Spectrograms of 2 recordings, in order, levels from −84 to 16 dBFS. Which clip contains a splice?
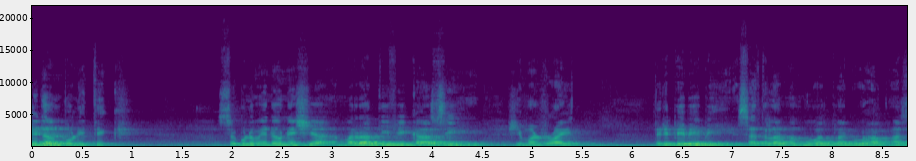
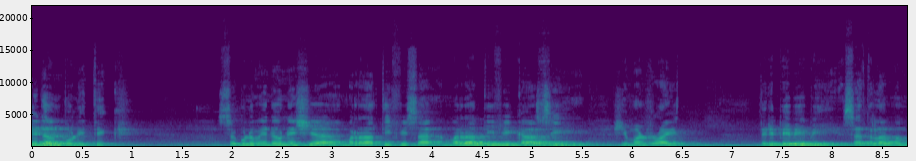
first; 1 cut; at 2.9 s

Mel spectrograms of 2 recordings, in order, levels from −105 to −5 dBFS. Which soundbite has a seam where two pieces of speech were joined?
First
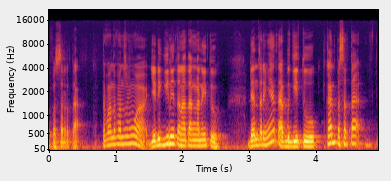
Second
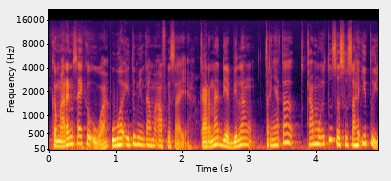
second; 3 cuts; at 0.8 s, 2.1 s, 3.8 s

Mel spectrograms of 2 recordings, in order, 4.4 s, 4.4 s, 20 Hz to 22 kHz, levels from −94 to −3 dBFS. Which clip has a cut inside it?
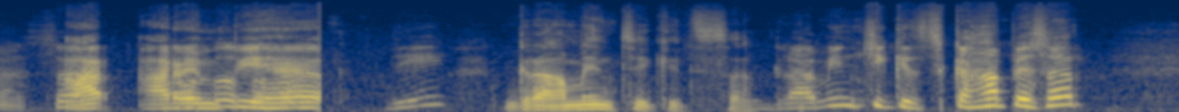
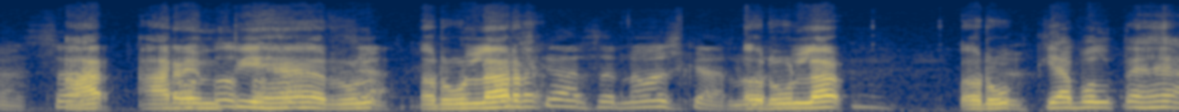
first; 1 cut; at 1.2 s

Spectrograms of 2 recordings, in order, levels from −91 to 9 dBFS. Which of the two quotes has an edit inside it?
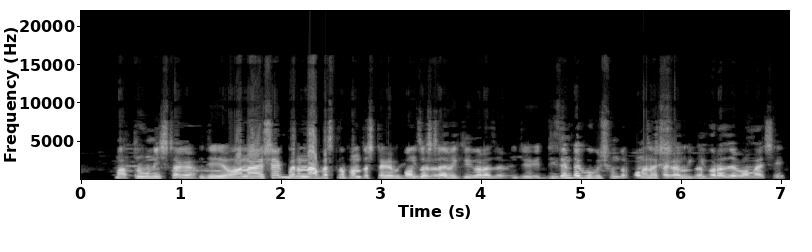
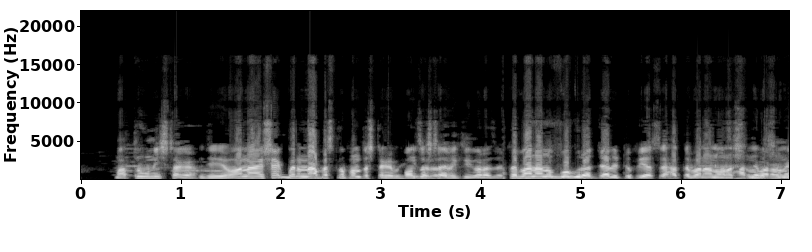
second; 1 cut; at 4.3 s

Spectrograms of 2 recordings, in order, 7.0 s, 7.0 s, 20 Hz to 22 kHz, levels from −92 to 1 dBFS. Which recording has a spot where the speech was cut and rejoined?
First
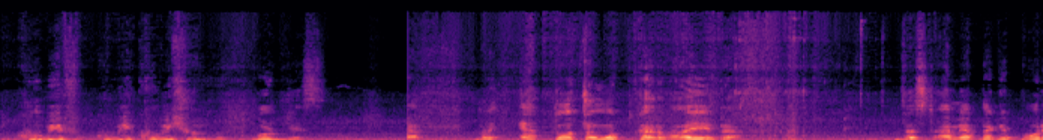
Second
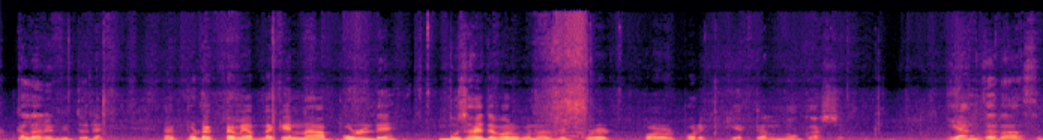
first; 1 cut; at 2.7 s

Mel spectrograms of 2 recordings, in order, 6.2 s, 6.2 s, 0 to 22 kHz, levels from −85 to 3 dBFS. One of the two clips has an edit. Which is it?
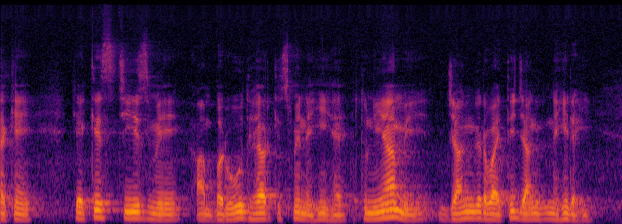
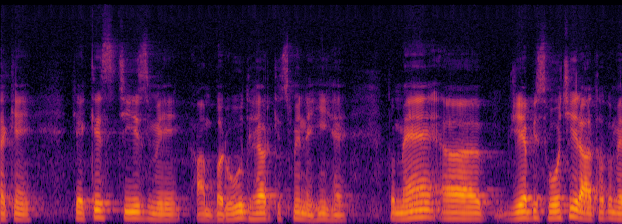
first; 1 cut; at 3.6 s

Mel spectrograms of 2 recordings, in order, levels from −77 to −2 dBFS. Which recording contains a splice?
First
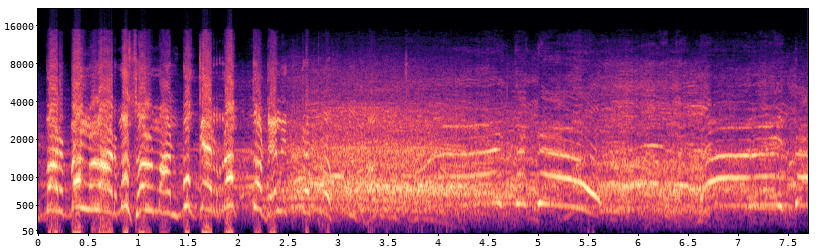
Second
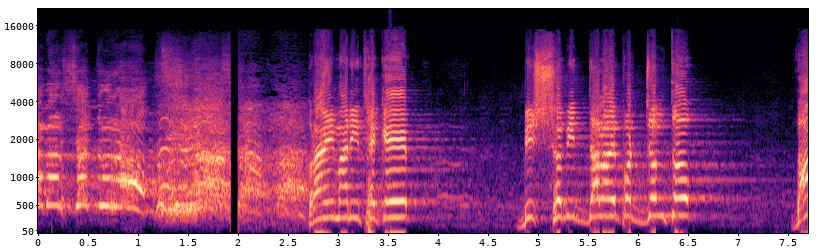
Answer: second; 1 cut; at 2.7 s

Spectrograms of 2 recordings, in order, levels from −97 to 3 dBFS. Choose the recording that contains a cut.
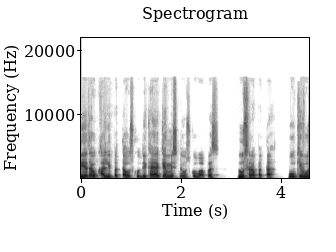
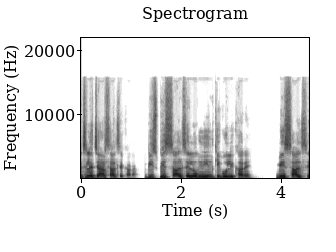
second; 1 cut; at 1.3 s

